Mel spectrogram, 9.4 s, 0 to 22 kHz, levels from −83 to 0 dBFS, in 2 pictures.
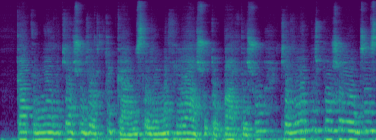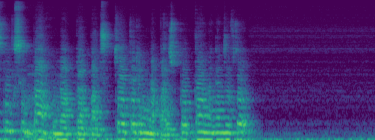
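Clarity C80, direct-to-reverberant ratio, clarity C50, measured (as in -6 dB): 13.5 dB, -2.5 dB, 7.5 dB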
